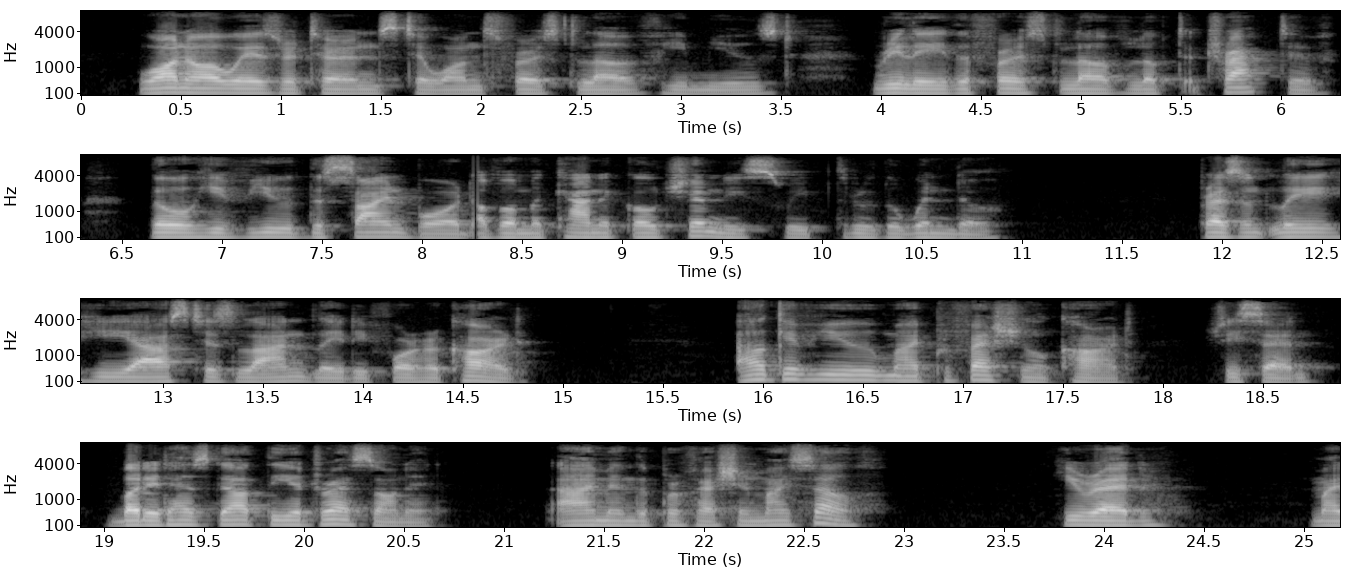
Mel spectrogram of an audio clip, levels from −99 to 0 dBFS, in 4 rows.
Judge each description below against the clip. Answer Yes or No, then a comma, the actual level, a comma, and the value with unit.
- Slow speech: No, average, 150 wpm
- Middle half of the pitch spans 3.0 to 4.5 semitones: No, narrow, 2.6 semitones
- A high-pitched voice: No, low, 105 Hz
